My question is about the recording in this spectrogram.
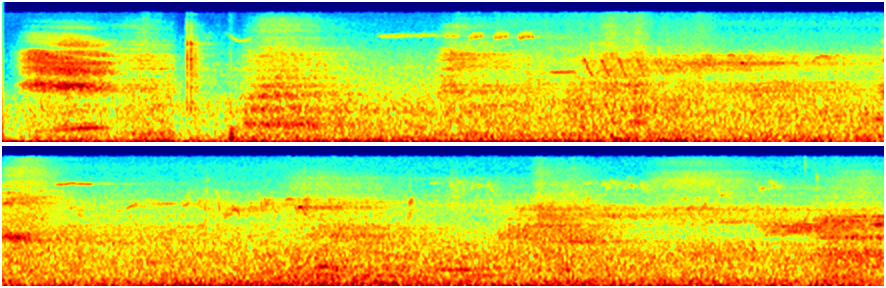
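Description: A woman's heavy, gasping breaths, a run of sharp irregular inhales and exhales about every second or two, over a low rumble that fades about halfway through.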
